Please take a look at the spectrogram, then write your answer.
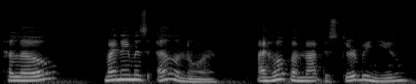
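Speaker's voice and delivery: Eleanor. A narrator's reading. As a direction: apologise for intruding.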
